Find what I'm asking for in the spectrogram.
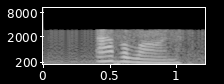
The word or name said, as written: Avalon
